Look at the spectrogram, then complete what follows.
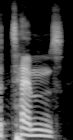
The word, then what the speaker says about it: Thames: Well, certain words pronounce it as a th like the river temps and Thomas.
